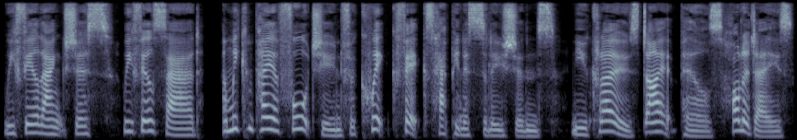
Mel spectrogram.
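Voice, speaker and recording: A woman's voice: on the low side, big pitch swings, unhurried, hardly any pauses, no echo, clean studio sound. A woman narrating an audiobook from a script. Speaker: author-narrator reading audiobook, podcast co-host.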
